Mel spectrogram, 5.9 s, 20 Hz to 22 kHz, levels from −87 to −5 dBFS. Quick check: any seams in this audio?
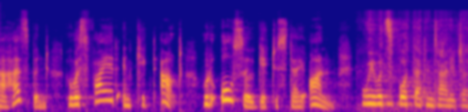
yes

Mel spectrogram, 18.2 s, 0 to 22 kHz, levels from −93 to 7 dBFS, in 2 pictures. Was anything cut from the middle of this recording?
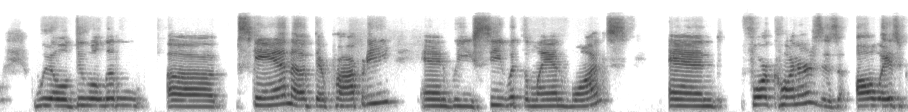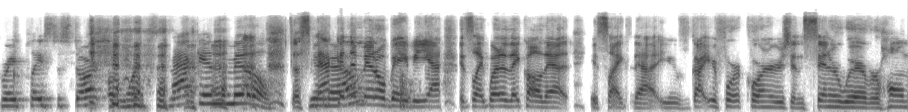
yes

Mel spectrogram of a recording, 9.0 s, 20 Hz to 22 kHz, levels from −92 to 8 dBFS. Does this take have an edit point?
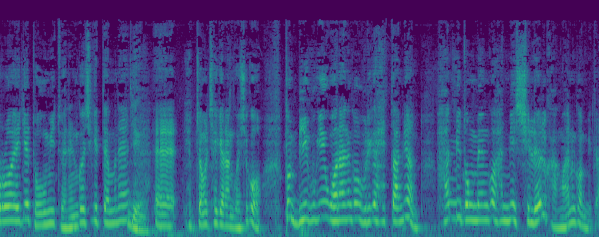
yes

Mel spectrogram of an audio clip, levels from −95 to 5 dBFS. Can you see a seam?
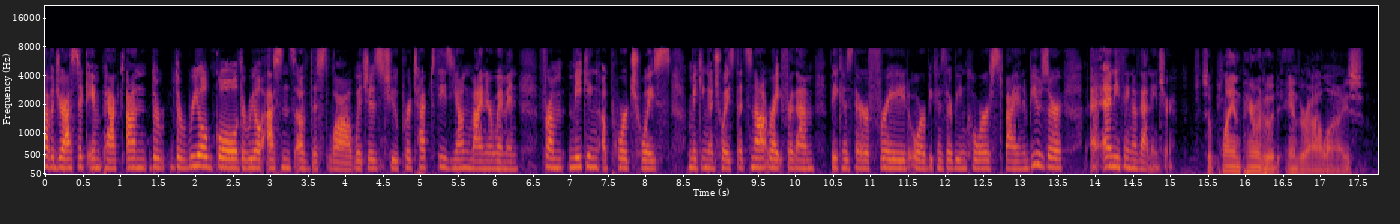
no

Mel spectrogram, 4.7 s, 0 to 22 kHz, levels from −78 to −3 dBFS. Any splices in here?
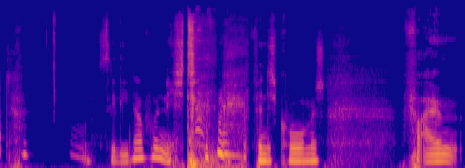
yes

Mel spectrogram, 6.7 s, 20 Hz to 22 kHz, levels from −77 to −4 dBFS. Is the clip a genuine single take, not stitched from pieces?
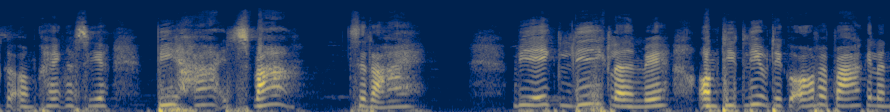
yes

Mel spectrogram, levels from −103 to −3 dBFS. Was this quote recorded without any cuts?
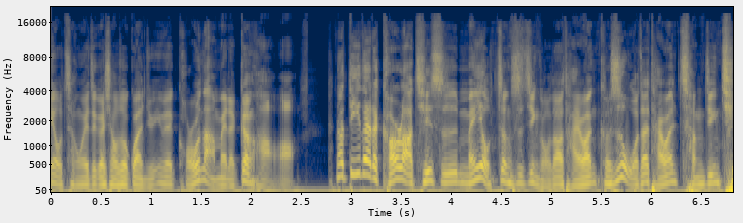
no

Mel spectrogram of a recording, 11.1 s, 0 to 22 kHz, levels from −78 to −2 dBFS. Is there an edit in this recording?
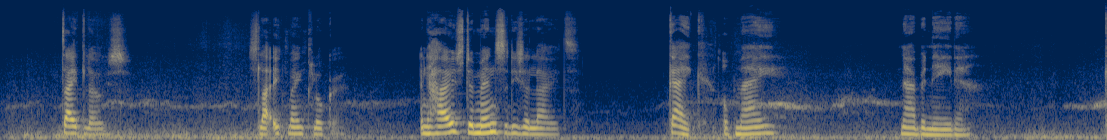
yes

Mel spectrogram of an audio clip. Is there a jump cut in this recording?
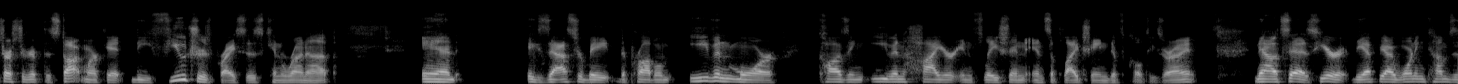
no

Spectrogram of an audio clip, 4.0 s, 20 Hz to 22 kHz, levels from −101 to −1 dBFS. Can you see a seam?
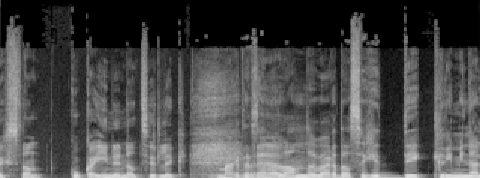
no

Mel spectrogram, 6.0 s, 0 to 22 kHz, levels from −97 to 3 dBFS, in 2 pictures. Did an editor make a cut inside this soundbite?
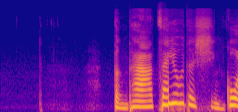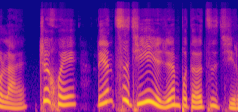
yes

